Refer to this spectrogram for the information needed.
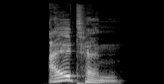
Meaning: inflection of alt: 1. strong genitive masculine/neuter singular 2. weak/mixed genitive/dative all-gender singular 3. strong/weak/mixed accusative masculine singular 4. strong dative plural
- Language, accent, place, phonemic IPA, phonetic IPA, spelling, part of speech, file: German, Germany, Berlin, /ˈʔaltən/, [ˈʔalʔn̩], alten, adjective, De-alten.ogg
